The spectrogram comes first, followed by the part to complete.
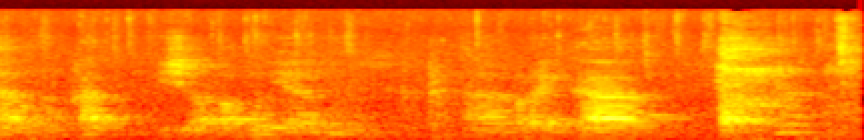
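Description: Only speech: a man talking into a microphone in a small room.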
